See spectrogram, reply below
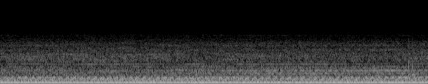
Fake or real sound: real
